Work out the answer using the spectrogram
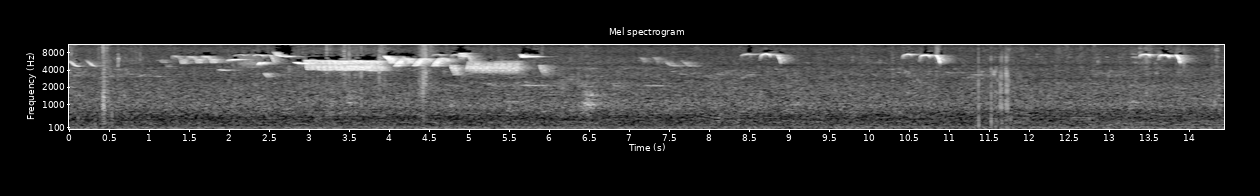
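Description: Small birds chirping: a busy run of quick chirps in the first few seconds, then single short calls about every two seconds, over a steady low background rumble.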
